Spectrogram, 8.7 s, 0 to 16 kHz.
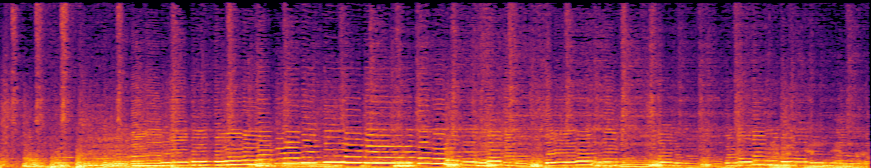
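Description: Jazz combo playing: a Hammond A100 organ with a walking bass line on its foot pedals, under a saxophone melody, with drums keeping time.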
